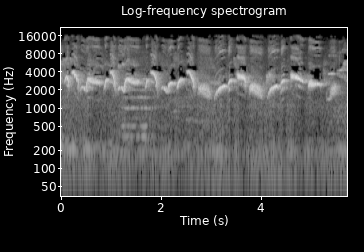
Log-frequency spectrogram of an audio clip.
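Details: Chinese hwamei in full song, giving a rapid string of clear, slurred whistles that dip and rise, each phrase repeated in quick succession with brief pauses, bright and melodious.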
